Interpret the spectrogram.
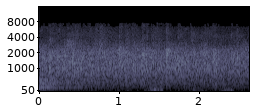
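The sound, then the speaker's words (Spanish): Steady audience applause for brothers watching live from the United States and Israel: a dense, even crackle of many hands clapping together, holding at one level for a few seconds with no voices over it. “Damos un aplauso para ellos, que lo oigan bien fuerte.”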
